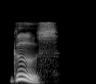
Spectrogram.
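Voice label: "goose", English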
